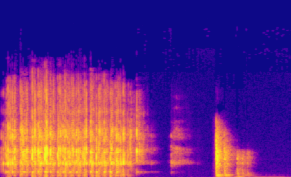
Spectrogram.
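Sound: dice being rolled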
